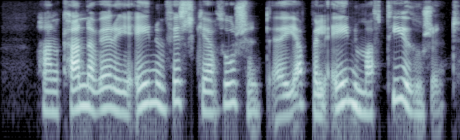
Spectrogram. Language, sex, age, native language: Icelandic, female, 30-39, Icelandic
